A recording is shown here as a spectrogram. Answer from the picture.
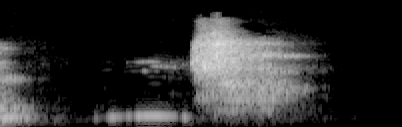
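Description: A man makes a short low hum, then a loud breathy exhale: hard breathing from exertion at the end of an exercise set.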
